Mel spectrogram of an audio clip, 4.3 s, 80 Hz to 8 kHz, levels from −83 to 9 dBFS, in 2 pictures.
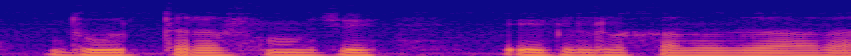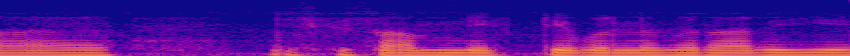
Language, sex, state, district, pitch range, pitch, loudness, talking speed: Hindi, male, Jharkhand, Jamtara, 125-135 Hz, 130 Hz, -22 LUFS, 240 wpm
